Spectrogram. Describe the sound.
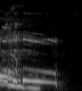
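A person does an exaggerated, loud, drawn-out yawn, a single roaring, groaning breath lasting just over a second that trails off abruptly into silence.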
